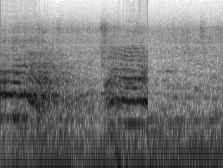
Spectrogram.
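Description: Two long shouted calls from a man's voice in a bullpen, the first at the start and the second about a second in, over a low steady hum.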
